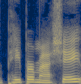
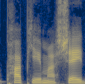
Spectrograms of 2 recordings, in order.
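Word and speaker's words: papier-mâché: a great base for paper mache or papier-mache depending how you say it there are so many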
